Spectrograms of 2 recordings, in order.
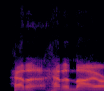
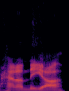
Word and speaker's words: Hananiah: Ananias' Jewish name, Hananiah or Hananiah, depends on where where you put the emphasis in what syllable there, means Adonai is gracious.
